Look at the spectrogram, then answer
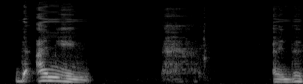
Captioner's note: sighs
